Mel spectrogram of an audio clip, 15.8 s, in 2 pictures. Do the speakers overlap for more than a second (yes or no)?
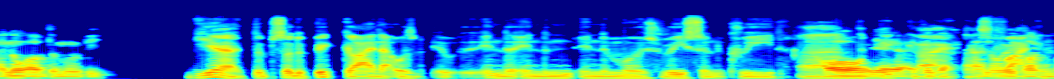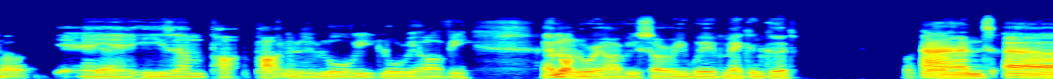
yes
